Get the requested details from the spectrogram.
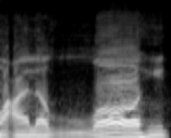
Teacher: ये अलिफ मद्दा के बाद हमज़ा दूसरे कलिमा के शुरू में है, लिहाजा मद है, मद जायज़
